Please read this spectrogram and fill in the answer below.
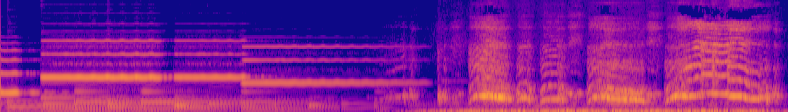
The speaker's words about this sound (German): Hast du es auch gehört? Da schreit ein Baby in der stillen Nacht. Hörst du es?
